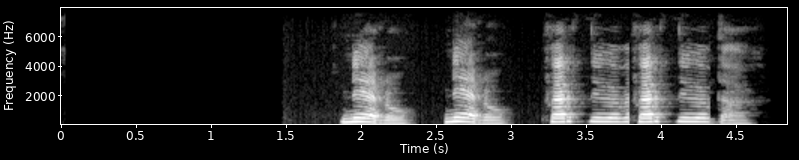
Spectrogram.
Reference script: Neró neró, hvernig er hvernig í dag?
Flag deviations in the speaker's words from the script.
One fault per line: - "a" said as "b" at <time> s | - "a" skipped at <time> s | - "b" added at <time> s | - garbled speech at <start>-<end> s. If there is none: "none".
none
